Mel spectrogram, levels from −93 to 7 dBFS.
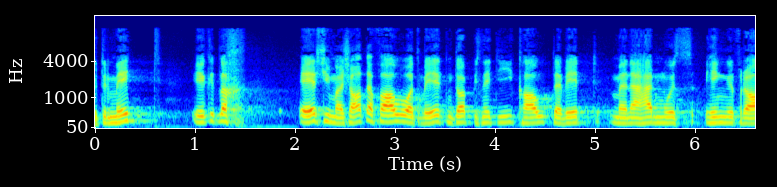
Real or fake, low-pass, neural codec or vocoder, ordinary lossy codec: fake; 14.4 kHz; autoencoder, 48 kHz, 32 numbers a frame, DAC-VAE, trained on Japanese speech; MP3, 48 kbps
